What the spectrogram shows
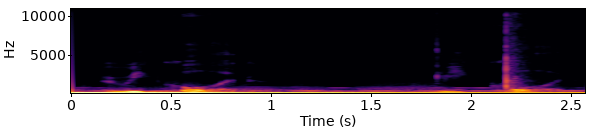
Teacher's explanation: The stress is on the second syllable, so it's a verb. But if someone says, oh, I still have records from the 80s, a record, you hear the stress on the first syllable, so that's a noun.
